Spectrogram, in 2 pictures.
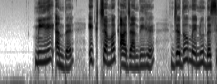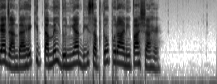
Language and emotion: Punjabi, happy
